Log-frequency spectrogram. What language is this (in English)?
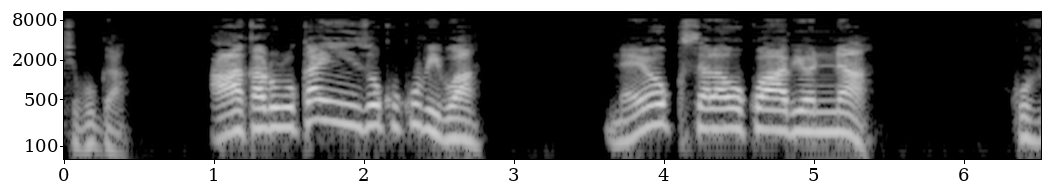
Ganda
